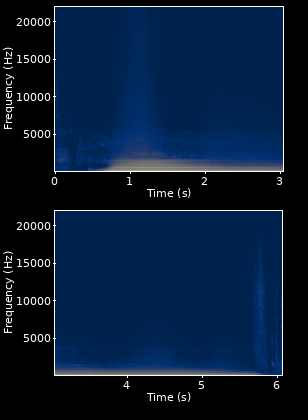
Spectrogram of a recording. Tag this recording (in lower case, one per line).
musical instrument
woodwind instrument
music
